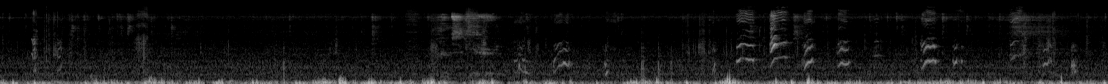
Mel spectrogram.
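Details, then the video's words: Sookie, an 8-week-old Maltipoo puppy, barks in frustration at treats she cannot reach: short, high, upward-bent yips and whimpers come in scattered bursts, mostly in the second half, over dull thumps and handling noise. "Scary Dog Barking"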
